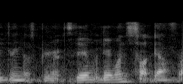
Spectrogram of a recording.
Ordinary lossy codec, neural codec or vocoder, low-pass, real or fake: AAC, 48 kbps; codec, 16 kHz, 4 kbps, FreqCodec, smaller model; 7.2 kHz; fake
